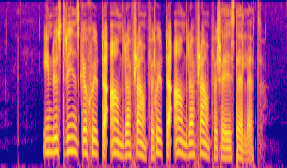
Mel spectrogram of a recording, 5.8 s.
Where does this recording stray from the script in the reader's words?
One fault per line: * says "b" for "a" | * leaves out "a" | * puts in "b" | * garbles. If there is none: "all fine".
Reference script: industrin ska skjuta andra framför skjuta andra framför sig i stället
all fine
